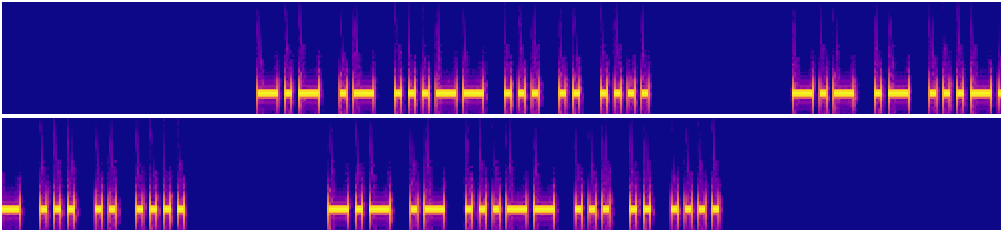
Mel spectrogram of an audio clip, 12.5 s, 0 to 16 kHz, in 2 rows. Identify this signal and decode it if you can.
Morse code, heard as a keyed tone, about 28 wpm, 700 Hz. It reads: KA3SIH KA3SIH KA3SIH
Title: USA Call Signs - 6 Characters - Repeated 3x - 28wpm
